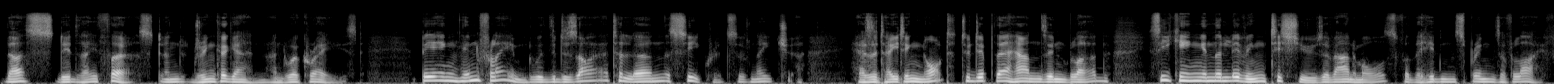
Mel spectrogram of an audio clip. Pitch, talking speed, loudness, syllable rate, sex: 125 Hz, 160 wpm, -17 LUFS, 4.4 syllables/s, male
